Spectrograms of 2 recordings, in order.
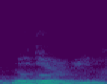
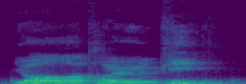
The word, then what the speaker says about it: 여덟이: 얘는 발음을 어떻게 해야 되겠어? 여덟비. 그치. 얘는 발음을 하면은 여덟비 이렇게 해야 돼요. 근데 학생들은 전부 어떻게 여덟이 하잖아. 그치? 네. 틀린 발음이라는 겁니다.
